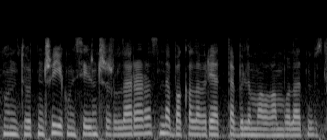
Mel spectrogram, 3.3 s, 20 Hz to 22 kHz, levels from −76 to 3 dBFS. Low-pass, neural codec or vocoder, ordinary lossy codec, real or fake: 7.2 kHz; none; Opus, 64 kbps; real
